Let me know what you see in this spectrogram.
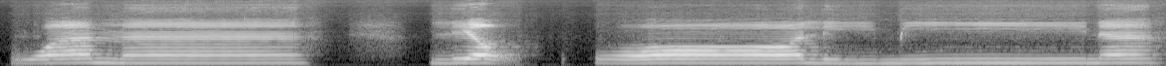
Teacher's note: یہ یا مدہ ہے، اس کو ہم کھنچاؤ دیں گے ایک الف کے برابر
